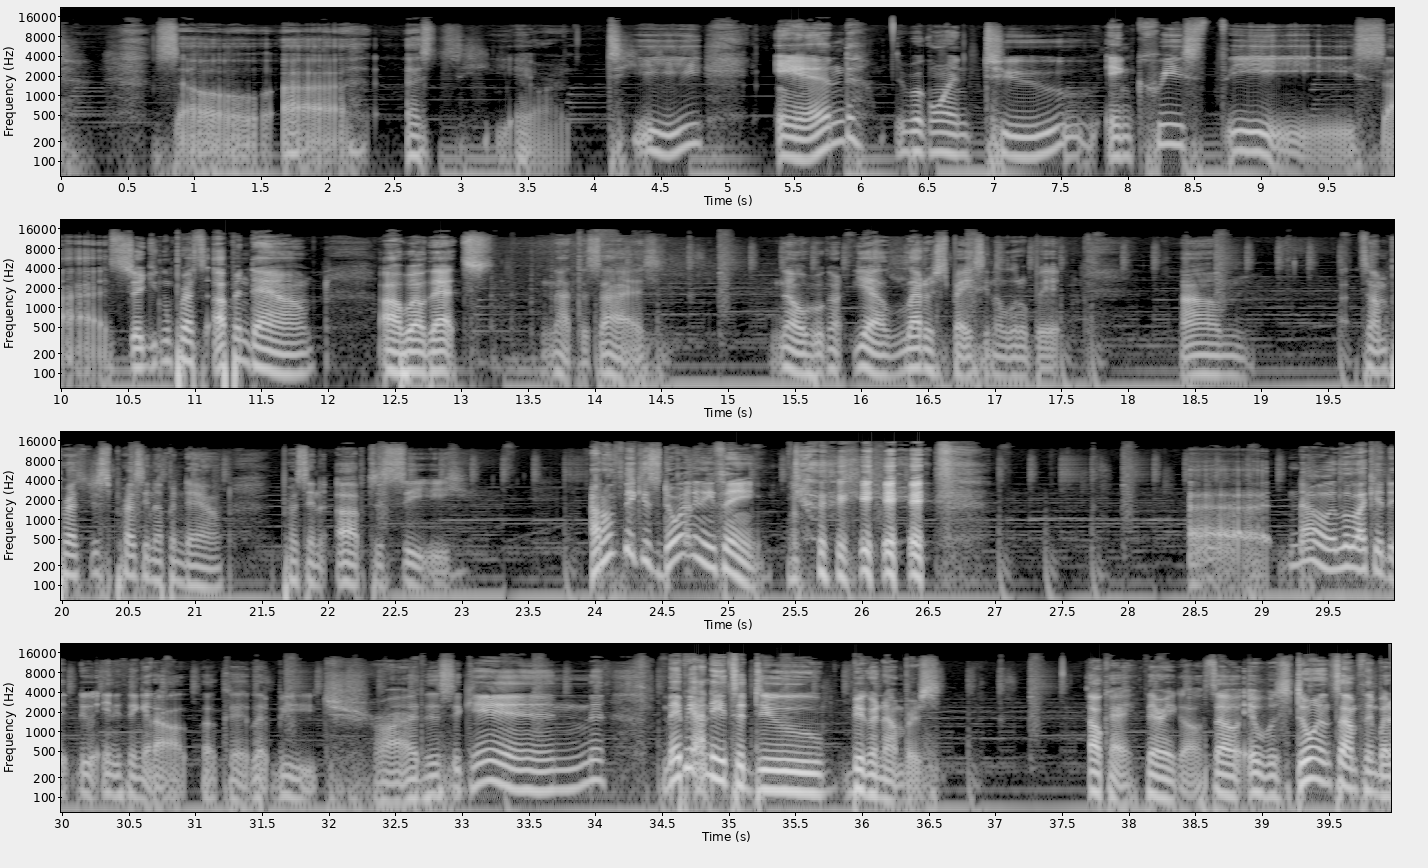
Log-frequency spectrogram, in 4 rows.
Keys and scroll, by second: 2.3-4.2 typing, 5.0 shift+super+t, 5.2 shift+super+a, 10.4 shift+Up, 17.3 shift+Up, 19.1 shift+Up, 26.5 shift+Return, 35.2 shift+2, 35.8 shift+0, 37.1 shift+Return.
